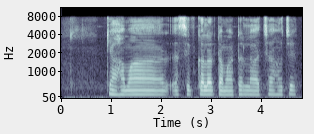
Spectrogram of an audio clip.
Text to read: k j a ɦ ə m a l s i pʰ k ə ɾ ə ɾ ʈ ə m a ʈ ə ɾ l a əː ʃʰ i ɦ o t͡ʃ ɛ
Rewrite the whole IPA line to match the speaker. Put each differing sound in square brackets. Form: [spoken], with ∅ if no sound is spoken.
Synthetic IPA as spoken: k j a ɦ ə m a [ɾ] s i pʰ k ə [l] ə ɾ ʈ ə m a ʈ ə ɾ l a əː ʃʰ [a] ɦ o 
